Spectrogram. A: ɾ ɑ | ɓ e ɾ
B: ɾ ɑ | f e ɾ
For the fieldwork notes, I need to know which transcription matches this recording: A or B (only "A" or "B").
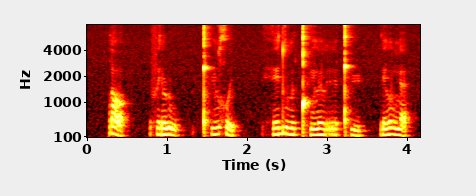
B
